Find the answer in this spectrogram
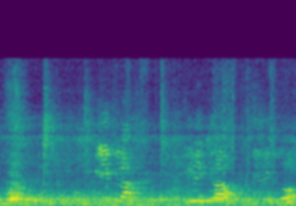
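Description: Children's voices shouting and squealing over a steady background murmur, with two high calls that slide in pitch, about one and a half and three seconds in.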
